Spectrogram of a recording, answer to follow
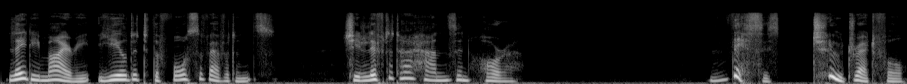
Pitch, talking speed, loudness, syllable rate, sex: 190 Hz, 120 wpm, -20 LUFS, 4.6 syllables/s, female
